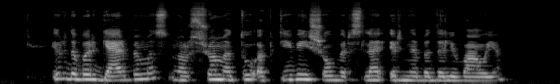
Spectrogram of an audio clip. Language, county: Lithuanian, Vilnius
